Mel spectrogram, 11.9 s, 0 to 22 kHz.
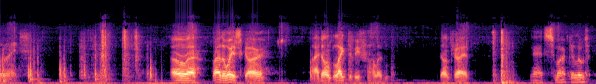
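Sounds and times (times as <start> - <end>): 
door creaking as it swings open: 1.6 - 3.4, 9.8 - 10.4
speech: 3.9 - 5.4, 6.3 - 7.9, 8.8 - 10.0, 10.6 - 11.9.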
